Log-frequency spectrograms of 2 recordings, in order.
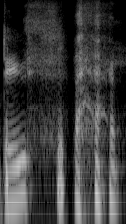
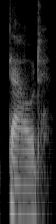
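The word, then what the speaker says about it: Doud: He was sent to San Antonio, Texas, where he met Mame Genevieve Dude, or Dowd. Even Dowd is probably more the pronunciation on that one, not Dude.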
